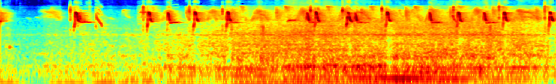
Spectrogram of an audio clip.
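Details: Prenjak lumut (prinia) singing, in a recording used to lure silent birds into song: a rapid series of sharp, high chirped notes that drop in pitch, repeated about twice a second, over a low background hum.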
